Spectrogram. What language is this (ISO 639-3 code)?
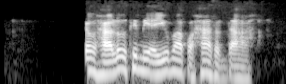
tha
